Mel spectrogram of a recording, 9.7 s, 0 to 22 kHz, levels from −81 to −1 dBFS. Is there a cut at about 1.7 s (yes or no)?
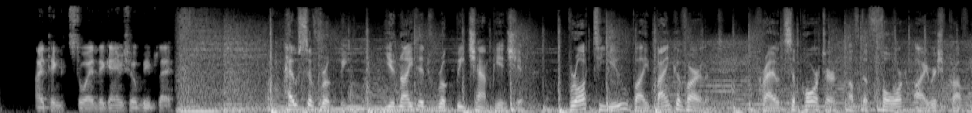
yes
